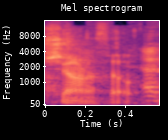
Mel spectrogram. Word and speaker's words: Shanafelt: Shanafelt. Okay, Yeah. to have, I Yeah. know everybody pronounces Yep.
